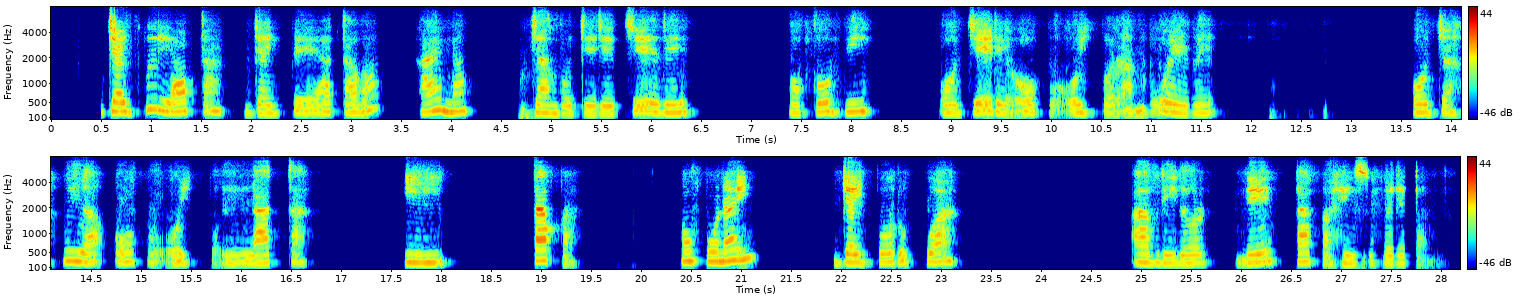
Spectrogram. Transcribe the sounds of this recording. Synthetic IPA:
d͡ʒajpɨlat̪ad͡ʒajpeat̪aβa | haenã | d͡ʒambod͡ʒeɾed͡ʒeɾe | hokowi | od͡ʒe̞ɾe̞ʔoho̰ʔojpoɾa̰mbue̞βe | od͡ʒahɨaoho̰ʔojp̚o̰lat̪a | i | t̪apa | hõpũɾãj | d͡ʒajpo̞ɾuk̚ʷa | aɡɾiɾoɾ | ɾet̪apahejsupeɾet̪a̰β

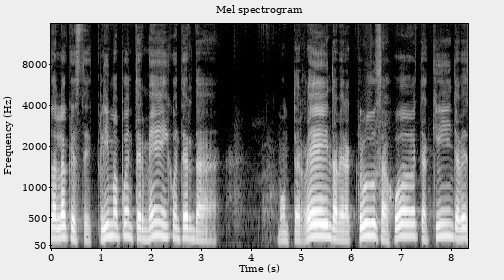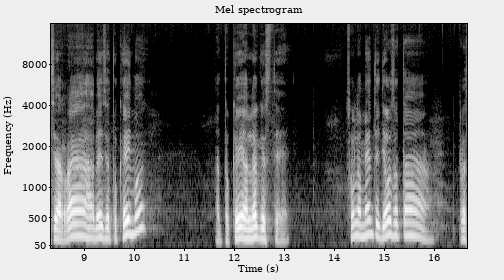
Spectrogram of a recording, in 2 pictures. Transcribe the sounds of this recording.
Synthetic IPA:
aləkest̪eklimapwent̪eɾmehikoent̪eɾnd̪a̰ | mont̪erejnd̪aβeɾakɾusaxwət̪akind̪aβesesarahaβes̬esat̪okejme | at̪okejhaləkest̪ḛ | solamẽnt̪ed̪jos̬at̪a | re

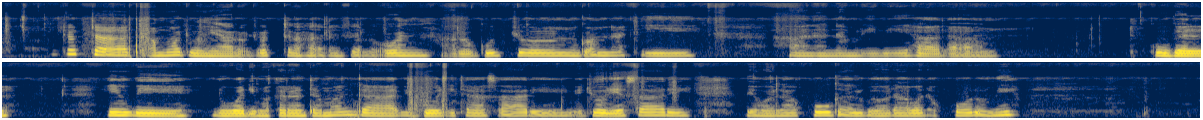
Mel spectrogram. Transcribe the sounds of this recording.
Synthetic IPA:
d͡ʒɔtːataːmɔdunijaɾɔ̰d͡ʒɔtːaɦalavɛ̰lɔ̰ʔɔnhalaɡud͡ʒɔɡɔmnatʰi | halanamɾibiɦala | ɡ̥uɡal | himɓɛ | niwaɗimakaɾantamaŋɡaɓɛd͡ʒoɗitʰasa̰ɾɛɓɛd͡ʒoɗitasaɾɛbɛwalakuɡalɓɛwaɗawaɗakʰɔɗɔmi

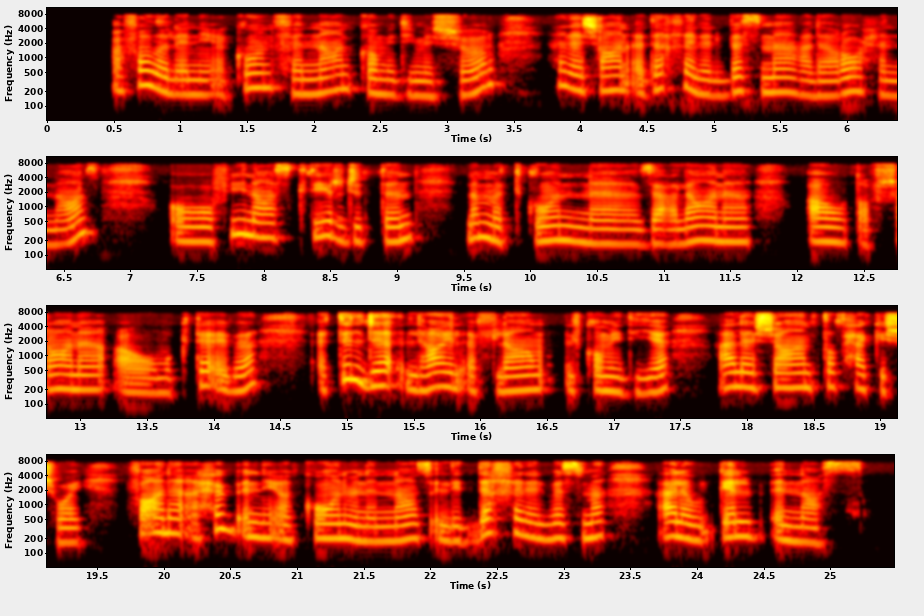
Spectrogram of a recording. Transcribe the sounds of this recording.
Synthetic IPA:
ʔɑfɑðˤːɨlʔɪnːiʔa̰kuːnfanːaːnkomiːd̪imaʃhuːɾ | ʕalaʃaːnʔa̰d̪axːɪlɪlbasmaʕalaɾˤuːħɪnːaːs | wfinaːskt̪iːɾd͡ʒɪd̪ːan | lamːat̪ḁkuːnzaʕlaːna | ʔawt̪ˤɑfʃaːnaʔa̰wmʊkt̪aʔɪ̰ba | t̪ɪld͡ʒaʔlɪɦaːjɪlʔa̰flaːmɪlkomiːd̪ɪjːa | ʕalaʃaːnt̪ɨðˤħɑkɪʃwajː | fa̰ʔanaʔaħabːʔɪ̰nːiʔakʰuːnmɪnɪnːaːsʔɪ̰lːit̪̚d̪axːalɪlbasmaʕalaɡalbɪnːaːs

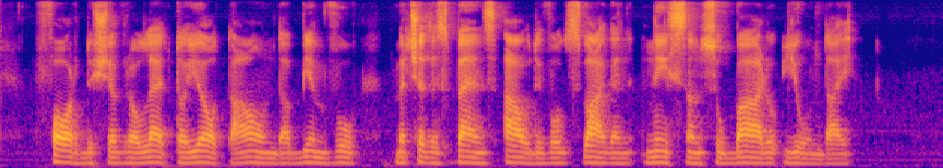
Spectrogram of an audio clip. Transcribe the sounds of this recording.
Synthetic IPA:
fɔɾd̪ʃɛvɾɔlɛt̪ːɔjɔt̪ːaɔnd̪abjɛmvu | mɛɾt͡ʃɛd̪ɛzbɛnsawd̪ivɔlsvaːɡɛnːisansubaːɾujund̪aj

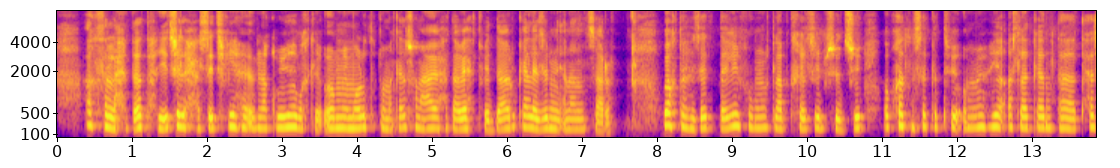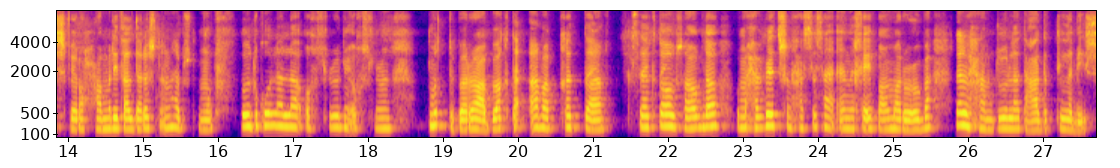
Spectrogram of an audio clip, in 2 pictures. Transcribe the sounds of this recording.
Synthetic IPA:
ʔakθɑɾˤlaħɑðæːt̪ːħajːɪt̪ilːiħasːeːt̪fiːɦaʔɪ̰nːaqwjːabaxt̪lḭʔʊmːimʊɾˤd̪ˤɑt̪wmækæːnʃmaʕaːjaħat̪ːaweːħɪd̪fid̪ːɑːɾˤwkænlæzɪmniʔa̰nanɪt̪sˤɑrˤːɑf | wɑɡt̪ahizeːd̪t̪ːæliːfanʊt̪ˤlɑʕbt̪xɪlʃibʃɪd̪ʒiwɪbxat̪nsakːɪt̪fiʔʊmːiwɦɪjːaʔɑsˤlɑnkʊnt̪hat̪ħɪsːfiɾˤɑħamɾiðɑld̪ɑɾˤɑʒt̪ʔɪ̰nːhabɪʃt̪muːt̪ | wbt̪ɡuːlːalaʔʔʊxsluːniʔʊxsluːn | mʊt̪ːbɑɾˤːɑːʕbwaɡt̪aʔamab̚qat̪ | saːkt̪awsˤɑmd̪awmaħafeːt̪ʃnħasːɪshaʔɪnːixæːjfʕʊmɑɾˤʕuːbalalħamd̪lat̪ʕaːd̪at̪lːabiːs

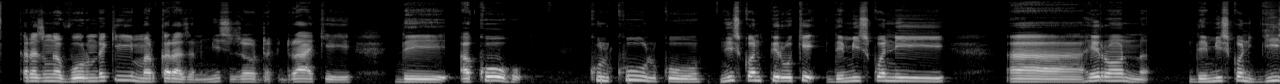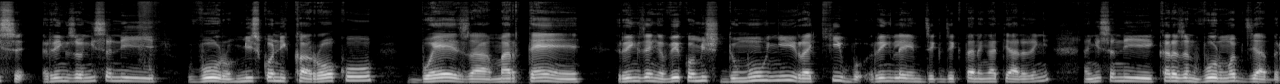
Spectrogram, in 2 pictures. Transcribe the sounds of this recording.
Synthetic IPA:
kaɾazanəvoɾuɳɖ͡ʐekimaɾukaɾazanəmisizaɖ͡ʐakɖ͡ʐaki | d̪eakoɦu | kulukʰulukunisi̥kwanipeɾoked̪emisi̥kwani | aɦeɾonnə | d̪emisi̥kwaniɡisereɲizaaŋisani | voɾumisi̥kwanikaɾoku | bwezəmart̪ɛ̃ | reɲizeɲavekwamisi̥d̪umuɦiɲirakʰibureɲilaamid͡ʒekd͡ʒekit̪anaŋat̪iaɾəɾeɲiaŋisanikaɾazanivoɾunabid͡ʒiabin

